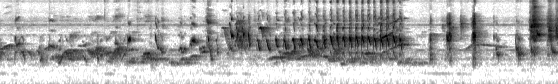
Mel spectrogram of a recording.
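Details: Budgerigars calling back and forth: busy warbling chirps, then a fast buzzy rattling run of rapid pulses lasting about two seconds, followed by scattered sharp chirps, over a faint low hum.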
